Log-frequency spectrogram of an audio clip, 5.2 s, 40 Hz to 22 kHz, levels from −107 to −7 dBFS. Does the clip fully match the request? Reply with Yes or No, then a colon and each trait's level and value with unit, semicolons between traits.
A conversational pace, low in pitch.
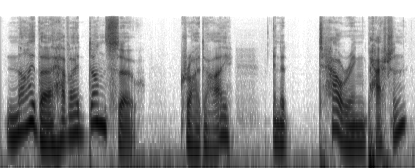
No: slow, 125 wpm; low, 125 Hz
